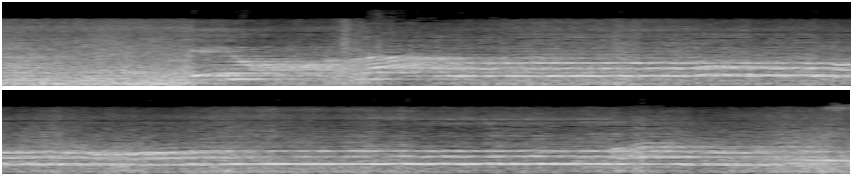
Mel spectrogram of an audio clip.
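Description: A young man chants in a long, melodic voice through a microphone.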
